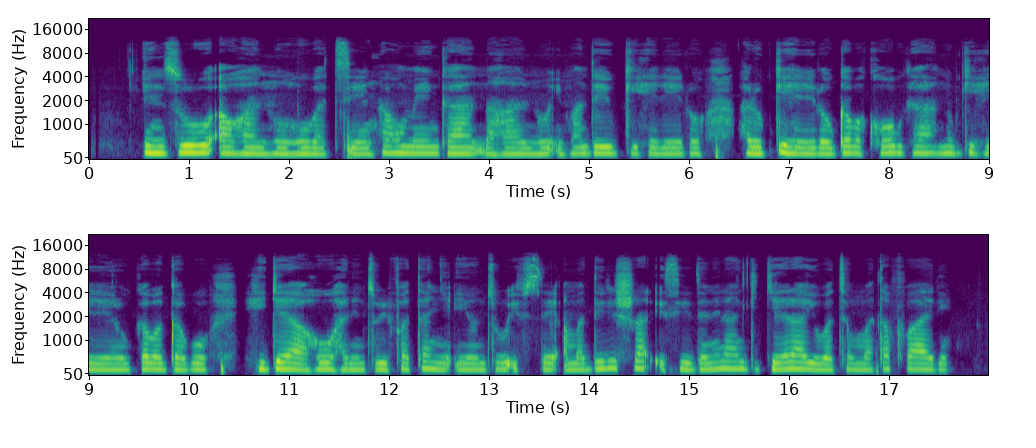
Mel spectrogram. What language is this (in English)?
Rundi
